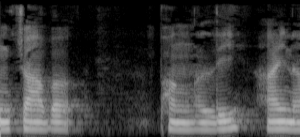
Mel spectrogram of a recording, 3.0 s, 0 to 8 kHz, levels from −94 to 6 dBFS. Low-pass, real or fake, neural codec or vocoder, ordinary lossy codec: 7.2 kHz; real; none; MP3, 32 kbps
